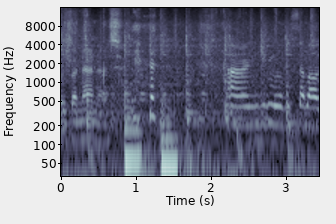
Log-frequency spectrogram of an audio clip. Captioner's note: laughs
